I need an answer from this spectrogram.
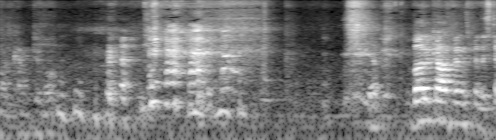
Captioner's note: laughter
